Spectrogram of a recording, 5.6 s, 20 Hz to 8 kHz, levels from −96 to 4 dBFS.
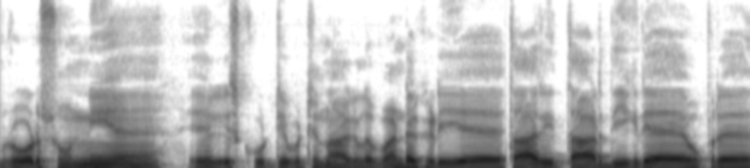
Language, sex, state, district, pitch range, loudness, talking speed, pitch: Marwari, male, Rajasthan, Nagaur, 120-130 Hz, -14 LUFS, 180 wpm, 125 Hz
